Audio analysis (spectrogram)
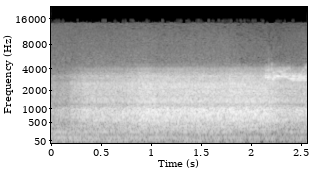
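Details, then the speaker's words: Tecsun PL-330 shortwave radio receiving SSB amateur station: steady hiss with thin chirpy whistle from an adjacent station bleeding over; narrowing the bandwidth filter cuts the interference. "you can hear a slight little chirpy chirp on the side with that is there's a station next to it and it's bleeding over and to cut that out we can use uh the bandwidth filter here"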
